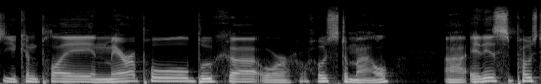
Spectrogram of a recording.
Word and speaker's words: Bucha: Bucha is how you pronounce it.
